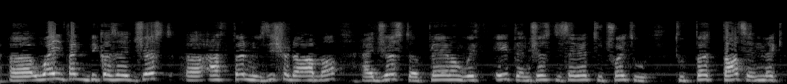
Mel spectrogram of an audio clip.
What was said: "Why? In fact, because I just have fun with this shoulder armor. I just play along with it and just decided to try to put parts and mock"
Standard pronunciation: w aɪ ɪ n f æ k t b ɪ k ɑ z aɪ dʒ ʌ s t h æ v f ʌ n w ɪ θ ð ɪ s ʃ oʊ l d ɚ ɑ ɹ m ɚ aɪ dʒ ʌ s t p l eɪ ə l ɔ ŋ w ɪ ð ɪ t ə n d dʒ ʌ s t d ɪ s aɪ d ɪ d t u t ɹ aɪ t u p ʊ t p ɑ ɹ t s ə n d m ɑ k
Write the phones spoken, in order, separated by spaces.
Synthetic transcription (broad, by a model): w aɪ ɪ n f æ k t b ɪ k ɑ z aɪ dʒ ʌ s t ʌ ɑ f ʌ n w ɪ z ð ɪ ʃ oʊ d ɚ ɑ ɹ m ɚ aɪ dʒ ʌ s t p l eɪ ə l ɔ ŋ w ɪ ð ɪ t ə n dʒ ʌ s t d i s aɪ d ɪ d t u t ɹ aɪ t u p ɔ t p ɑ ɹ t s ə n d m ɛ k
